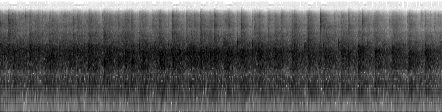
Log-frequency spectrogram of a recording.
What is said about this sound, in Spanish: Dale tu mejor aplauso.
